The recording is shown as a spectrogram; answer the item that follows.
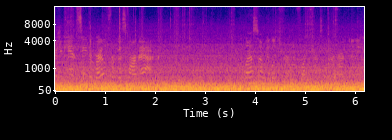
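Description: Steady low rumble of a car's running engine, heard from inside the cabin.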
